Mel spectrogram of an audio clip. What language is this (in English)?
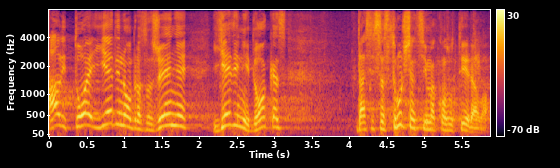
Croatian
